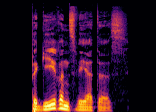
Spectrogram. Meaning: strong/mixed nominative/accusative neuter singular of begehrenswert
- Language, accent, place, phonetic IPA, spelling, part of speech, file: German, Germany, Berlin, [bəˈɡeːʁənsˌveːɐ̯təs], begehrenswertes, adjective, De-begehrenswertes.ogg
